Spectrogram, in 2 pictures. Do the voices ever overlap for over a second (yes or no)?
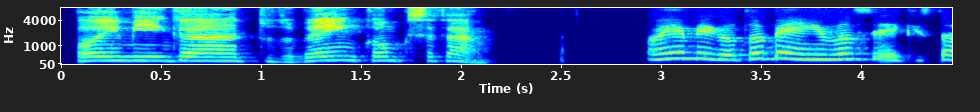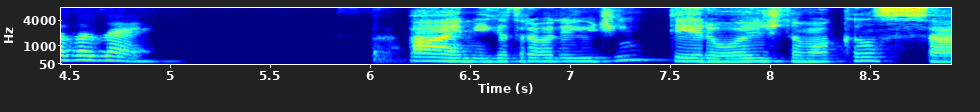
no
